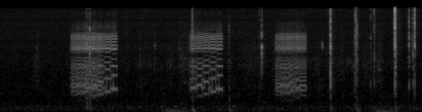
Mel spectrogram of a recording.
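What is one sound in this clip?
A video game plays short electronic beeping tones through a television speaker.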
